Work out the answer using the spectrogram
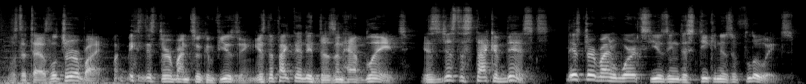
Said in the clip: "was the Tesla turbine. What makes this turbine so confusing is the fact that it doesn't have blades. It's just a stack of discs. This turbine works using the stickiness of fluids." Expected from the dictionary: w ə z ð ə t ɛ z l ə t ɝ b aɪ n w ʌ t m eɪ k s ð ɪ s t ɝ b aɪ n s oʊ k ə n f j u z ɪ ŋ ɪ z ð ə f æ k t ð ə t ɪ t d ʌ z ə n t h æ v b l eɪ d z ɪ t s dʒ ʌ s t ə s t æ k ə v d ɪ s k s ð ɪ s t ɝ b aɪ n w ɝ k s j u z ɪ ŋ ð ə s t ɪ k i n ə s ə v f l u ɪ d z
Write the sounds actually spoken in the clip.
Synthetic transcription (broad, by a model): w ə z ð ə t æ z l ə t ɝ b aɪ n w ʌ t m eɪ k s ð ɪ s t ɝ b aɪ n s oʊ k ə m f j u z ɪ ŋ ɪ z ð ə f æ k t ð ə t ɪ t d ʌ z ə n t h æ v b l eɪ d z ɪ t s dʒ ʌ s t ə s t æ k ə v d ɪ s k s ð ɪ s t ɝ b aɪ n w ɝ k s j u z ɪ ŋ ð ə s t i k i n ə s ə v f l u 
